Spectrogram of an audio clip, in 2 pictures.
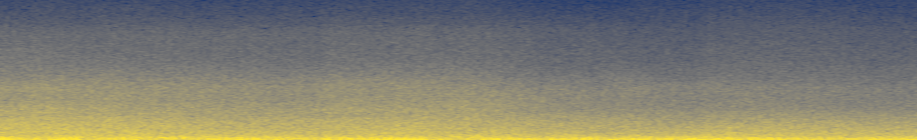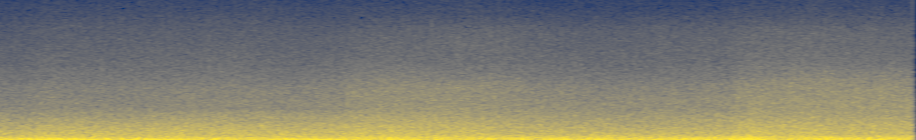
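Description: Heavy monsoon flow of water pouring through a dam, a steady loud rush of water.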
